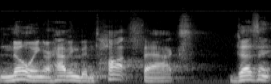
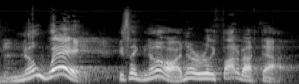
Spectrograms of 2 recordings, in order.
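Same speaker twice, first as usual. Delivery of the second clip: imitating son's surprise; 5 semitones higher, 3 dB louder than usual.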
